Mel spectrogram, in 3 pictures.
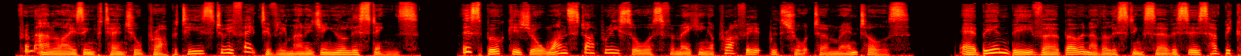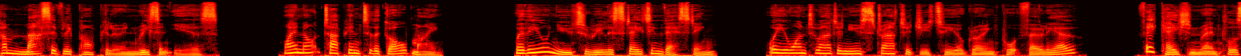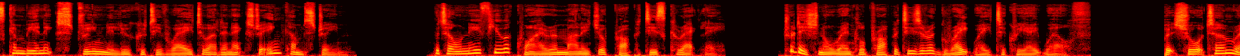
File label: audiobook; Short term rentals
